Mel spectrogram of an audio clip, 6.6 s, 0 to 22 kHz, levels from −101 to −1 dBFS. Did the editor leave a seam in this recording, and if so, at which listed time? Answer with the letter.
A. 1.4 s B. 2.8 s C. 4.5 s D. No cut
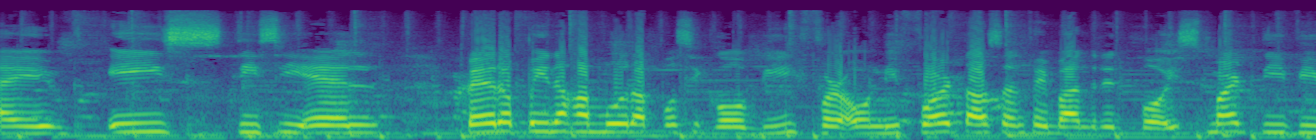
D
